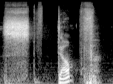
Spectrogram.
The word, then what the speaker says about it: Stumpf: This is our friend Kim, and you pronounce Kim's last name as Stumpf. Very good. With the P and the F.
